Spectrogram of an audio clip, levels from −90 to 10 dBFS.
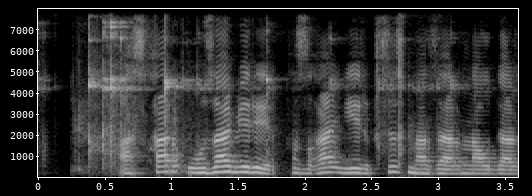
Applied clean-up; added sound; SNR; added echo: neural mask model RNNoise.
